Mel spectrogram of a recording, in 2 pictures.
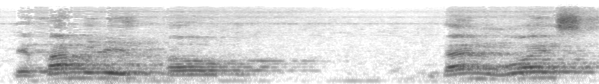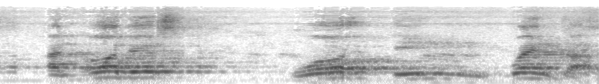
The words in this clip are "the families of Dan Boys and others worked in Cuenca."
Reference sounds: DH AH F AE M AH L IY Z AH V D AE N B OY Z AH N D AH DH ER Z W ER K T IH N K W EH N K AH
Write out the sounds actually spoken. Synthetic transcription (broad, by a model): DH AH F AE M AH L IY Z AH V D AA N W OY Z AH N D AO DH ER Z W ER T IH N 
